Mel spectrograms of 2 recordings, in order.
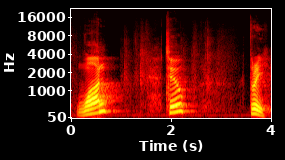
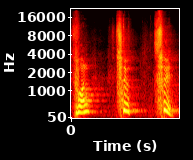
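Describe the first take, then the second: First: The numbers are counted slowly. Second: The numbers are counted quickly.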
